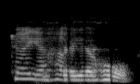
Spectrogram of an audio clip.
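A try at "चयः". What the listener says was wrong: Pronounce the O. Chayaha. There is no O there.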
